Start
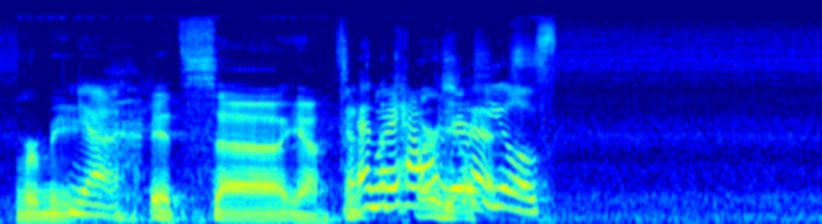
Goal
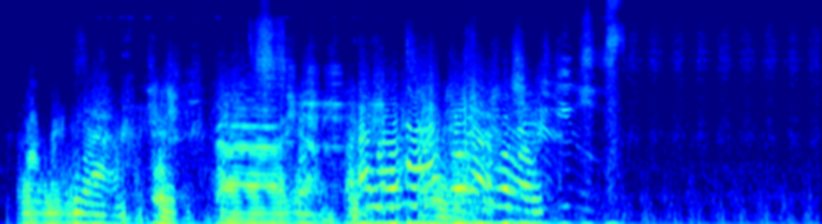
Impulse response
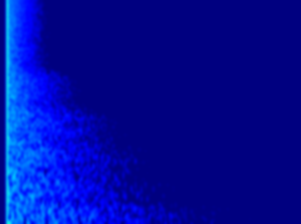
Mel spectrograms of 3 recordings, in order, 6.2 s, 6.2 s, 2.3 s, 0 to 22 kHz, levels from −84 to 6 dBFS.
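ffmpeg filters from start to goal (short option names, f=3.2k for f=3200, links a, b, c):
-filter_complex "[0:a]acrossover=split=1000[a][b];[a]aeval=exprs='val(0)*(1-0.7/2+0.7/2*cos(2*PI*5.8*n/s))':c=same[c];[b]aeval=exprs='val(0)*(1-0.7/2-0.7/2*cos(2*PI*5.8*n/s))':c=same[d];[c][d]amix=inputs=2:normalize=0,acrossover=split=430|2100[e][f][g];[e]adelay=40[h];[g]adelay=520[i];[h][f][i]amix=inputs=3:normalize=0,aeval=exprs='max(val(0),0)':c=same,volume=3dB"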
